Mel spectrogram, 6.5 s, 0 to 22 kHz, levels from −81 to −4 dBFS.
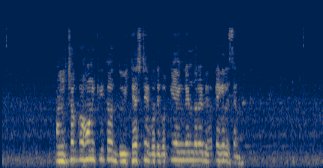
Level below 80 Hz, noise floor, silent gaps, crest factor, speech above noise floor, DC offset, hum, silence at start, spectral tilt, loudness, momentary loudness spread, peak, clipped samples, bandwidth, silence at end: -58 dBFS; -53 dBFS; none; 18 dB; 29 dB; under 0.1%; none; 1.1 s; -7.5 dB/octave; -25 LUFS; 9 LU; -8 dBFS; under 0.1%; 11.5 kHz; 0.6 s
